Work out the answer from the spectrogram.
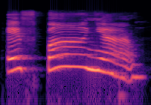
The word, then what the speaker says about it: Espanha: a sílaba mais forte Espanha e a palavra em Espanha também é paroxítona a sua penúltima sílaba UPA é a mais forte na pau na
